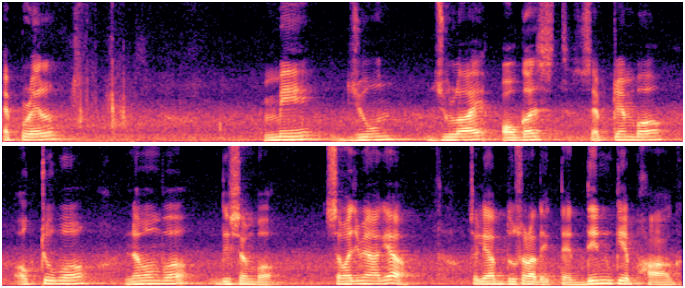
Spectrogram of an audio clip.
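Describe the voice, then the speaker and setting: A man's voice: fairly high pitch, steady tone, slight background noise. A man teaching English pronunciation in Hindi, drawing out and repeating each word with teasing asides. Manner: slow, drawn-out words, repeats terms for learners, teasing asides.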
